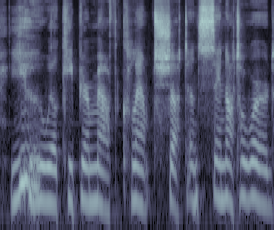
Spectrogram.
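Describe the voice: A woman puts on a guttural character voice at medium pitch and a moderate pace.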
